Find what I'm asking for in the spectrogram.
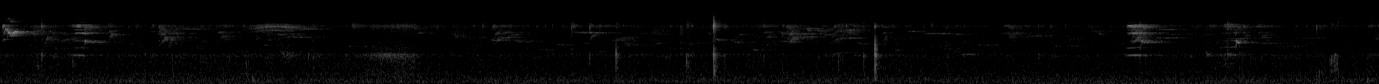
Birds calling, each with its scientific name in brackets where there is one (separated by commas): Hawaii Akepa (Loxops coccineus), Hawaii Amakihi (Chlorodrepanis virens), Iiwi (Drepanis coccinea)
